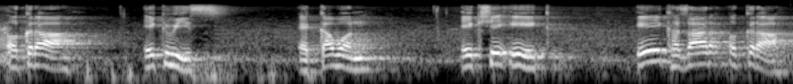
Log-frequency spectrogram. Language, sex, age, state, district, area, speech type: Goan Konkani, male, 45-60, Goa, Bardez, urban, spontaneous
